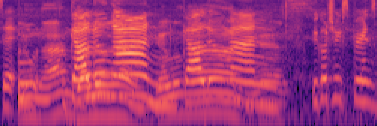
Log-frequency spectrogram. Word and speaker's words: Galungan: We got to experience I can't pronounce it. Galungan. Yes. We got to experience Galuna. I can't still Galungan. can't pronounce it. No worries. Galunang, which was incredible.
